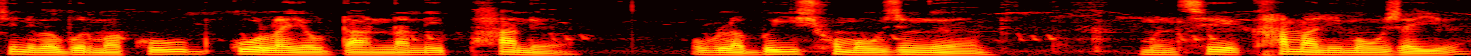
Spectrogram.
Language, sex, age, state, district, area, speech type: Bodo, male, 18-30, Assam, Udalguri, rural, spontaneous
